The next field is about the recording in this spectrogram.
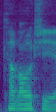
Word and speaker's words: Kawauchi: Der japanische Kawauchi, äh, oder? – Dauerbrenner. Ja, du hast, du hast richtig ausgesprochen. Richtig. Kawauchi, ja ähm, durfte nur oder ist warum auch immer nicht im Elitefeld gestartet, sondern mit äh, ja, der ersten Welle der normalen Marathonläufer.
